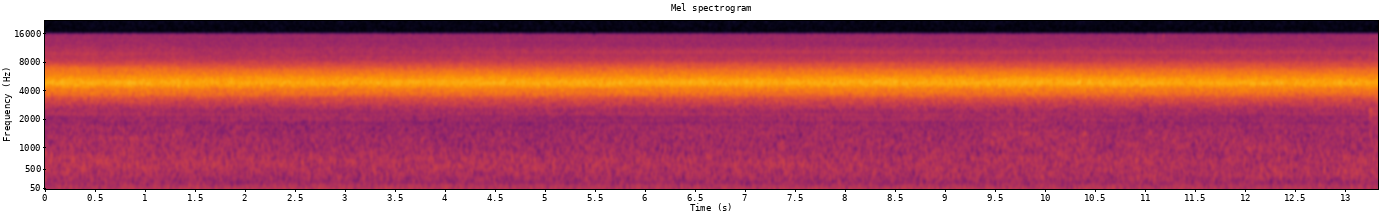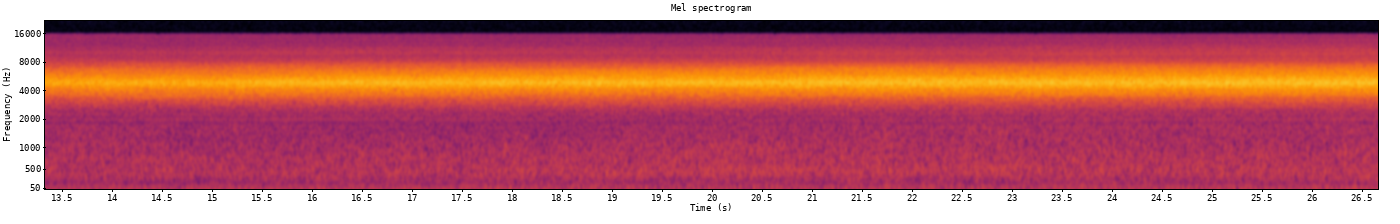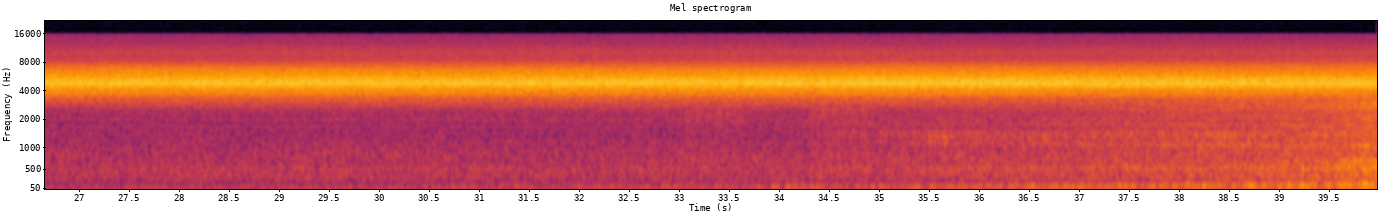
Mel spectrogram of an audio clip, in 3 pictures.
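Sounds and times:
insects buzzing: 0:22.8 - 0:39.9.

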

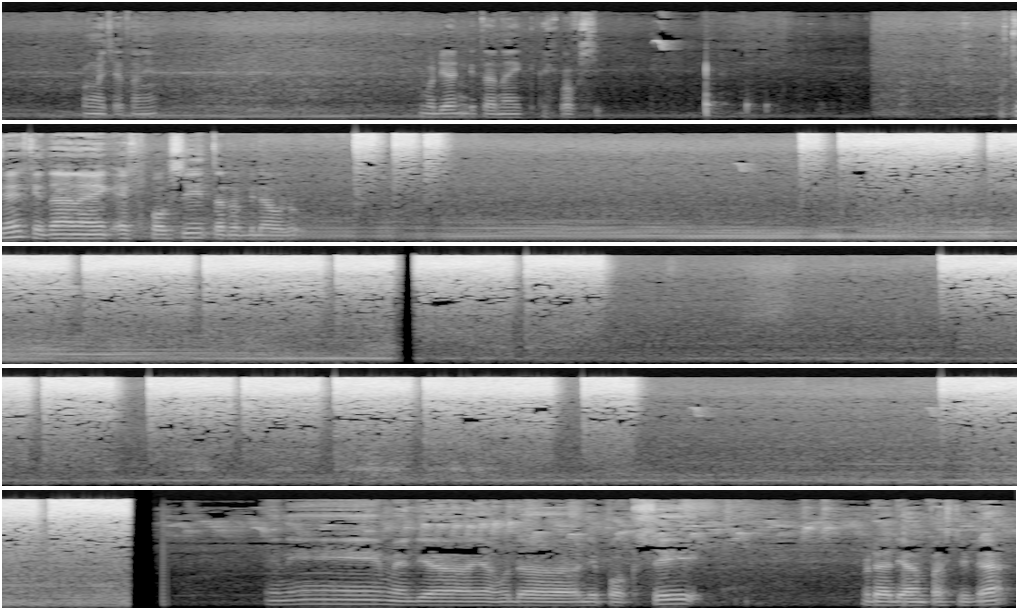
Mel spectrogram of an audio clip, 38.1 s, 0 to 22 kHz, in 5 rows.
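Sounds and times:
spray gun hissing: 0:09.0 - 0:19.9, 0:22.2 - 0:27.7, 0:29.8 - 0:31.4.

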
